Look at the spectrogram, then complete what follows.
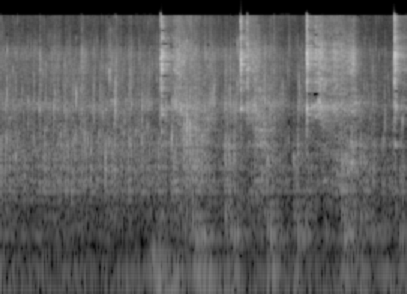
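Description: A spatula stirring a simmering curry in a kadai over a steady low sizzle, scraping against the pan several times in the second half.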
